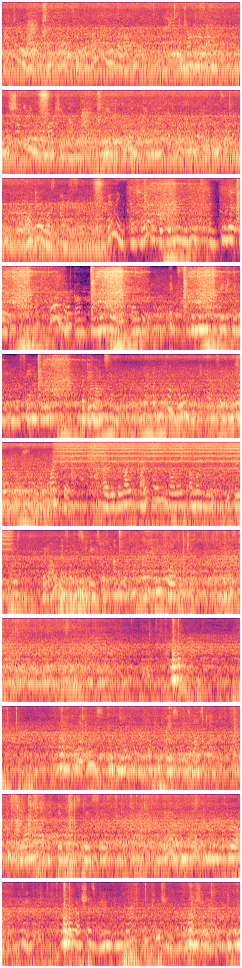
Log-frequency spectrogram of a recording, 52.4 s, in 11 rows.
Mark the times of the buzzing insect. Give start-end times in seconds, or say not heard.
0.0-52.3.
